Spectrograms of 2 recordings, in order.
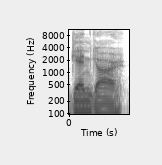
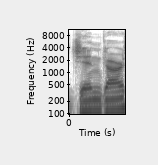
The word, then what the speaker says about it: Gengar: I can't how I see I know it's pronounced gengar but I see it as Jen gar sometimes so my first Gengar that I caught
